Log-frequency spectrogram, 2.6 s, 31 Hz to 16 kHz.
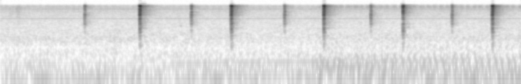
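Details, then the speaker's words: Bench test of a relay switching a 36 V motorcycle battery meter from the 12 V ignition: sharp crisp clicks about four a second as the relay turns on and off normally. "clicking since I turn the ignition on or make contact it turned the relay on the relay turned the light on from the other power supply"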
